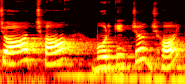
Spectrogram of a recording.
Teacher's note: ঝয় এই ব্যঞ্জন ধ্বনিগুলি উচ্চারণের উচ্চারণ করলেই তোমরা বুঝতে পারবে যে জিউহার যে মধ্যভাগ সেটা মুখ বিবরণের ভেতরের যে ওপরের অংশে তালু রয়েছে তাকে স্পর্শ করছে তাই এই পাঁচটি ব্যঞ্জন ধ্বনিকে বলা হচ্ছে কি তালব্য ব্যঞ্জন এরপর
